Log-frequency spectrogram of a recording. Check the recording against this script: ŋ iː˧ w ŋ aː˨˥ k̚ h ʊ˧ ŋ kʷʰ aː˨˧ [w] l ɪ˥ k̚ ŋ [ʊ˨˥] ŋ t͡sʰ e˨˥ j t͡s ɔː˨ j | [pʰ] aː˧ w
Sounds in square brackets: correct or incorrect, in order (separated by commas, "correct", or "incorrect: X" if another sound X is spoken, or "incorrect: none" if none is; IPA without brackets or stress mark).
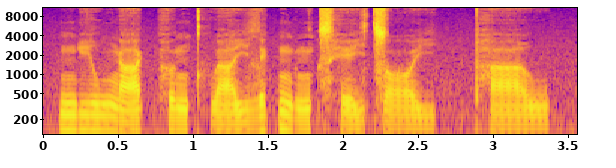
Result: incorrect: j, incorrect: ʊ˨˧, correct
